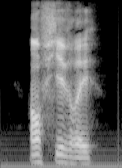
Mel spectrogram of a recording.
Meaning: to stir up, rouse
- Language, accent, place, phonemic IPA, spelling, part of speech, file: French, France, Lyon, /ɑ̃.fje.vʁe/, enfiévrer, verb, LL-Q150 (fra)-enfiévrer.wav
